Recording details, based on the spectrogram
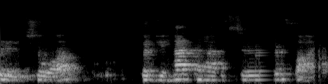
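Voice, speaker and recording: A woman talks at a moderate pace in a dark, mellow, somewhat breathy voice. Her pitch is medium and her intonation monotone and flat. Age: 70s. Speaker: audience member at a community forum. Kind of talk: public Q&A comment. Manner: emphatic.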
